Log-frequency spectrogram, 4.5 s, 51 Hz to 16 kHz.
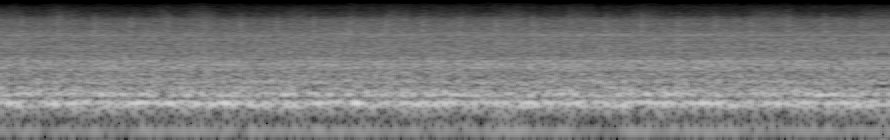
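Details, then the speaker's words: Complete-unit Chinese diesel heater from Banggood, first firing while still bleeding fuel, now blowing warm air measured 70°C by laser. Constant fan drone with a steady low hum, no pulsing, rattles or surging. Running normally at full output. "Putting the air out there, it's up to 70 degrees C. Nice and warm, spot on. Like it."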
